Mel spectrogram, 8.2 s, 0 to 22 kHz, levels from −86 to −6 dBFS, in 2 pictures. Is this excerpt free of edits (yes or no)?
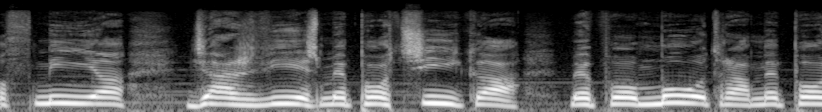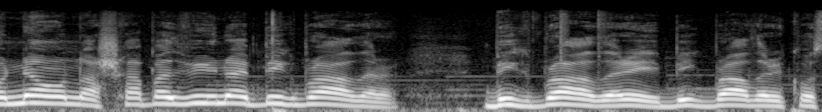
yes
